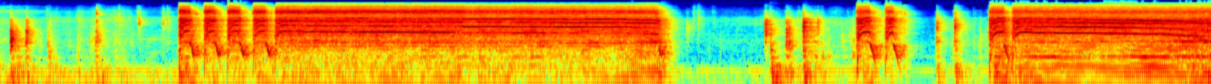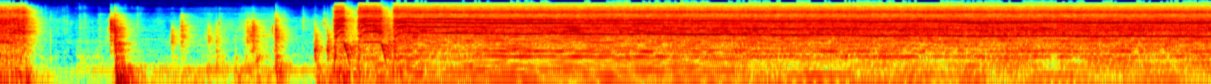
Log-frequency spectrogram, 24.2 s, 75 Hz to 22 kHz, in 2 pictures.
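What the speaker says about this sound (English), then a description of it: "we're going to use air ratchet to put these long-winded bolts back in." Long, loud bursts of an air ratchet driving long bolts back in during a rear lift install on a 2017 Honda Ridgeline, steady whirring runs broken by short pauses and brief clicks.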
